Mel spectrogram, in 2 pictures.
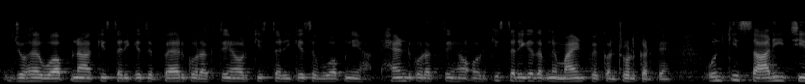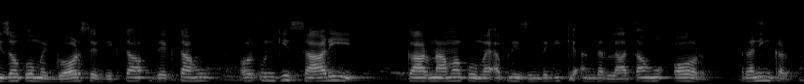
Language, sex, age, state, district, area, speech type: Urdu, male, 18-30, Bihar, Saharsa, rural, spontaneous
